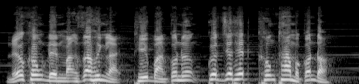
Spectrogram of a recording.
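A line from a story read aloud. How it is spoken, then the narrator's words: Shouting. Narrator (Vietnamese): gia nhân lại hét lên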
